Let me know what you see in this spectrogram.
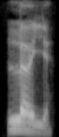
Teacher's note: Essa aqui é uma daquelas palavras com uma pronúncia bem particular do francês. O som é quase como se a gente falasse oi bem rapidinho, sabe? Com a boca um pouco mais fechada.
